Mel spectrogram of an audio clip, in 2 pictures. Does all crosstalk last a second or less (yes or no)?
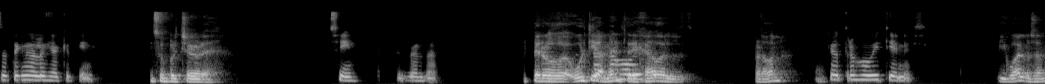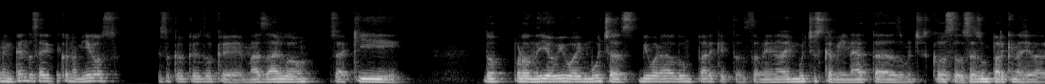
no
